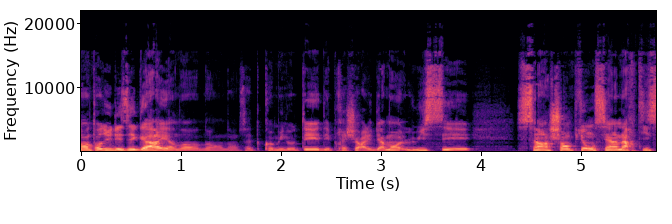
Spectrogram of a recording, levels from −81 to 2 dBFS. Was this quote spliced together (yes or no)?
no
